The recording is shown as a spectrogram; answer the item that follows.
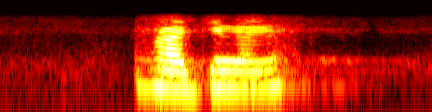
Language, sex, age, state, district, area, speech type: Hindi, female, 18-30, Madhya Pradesh, Harda, rural, conversation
